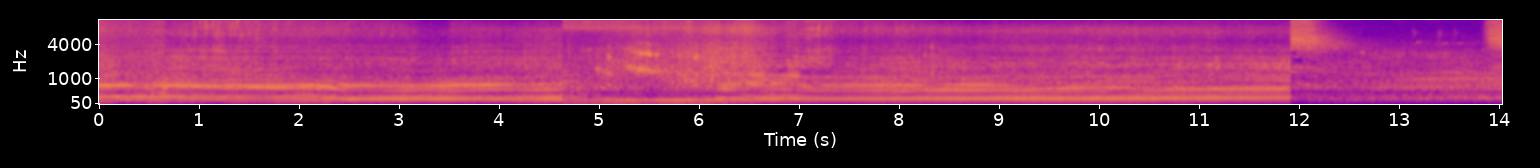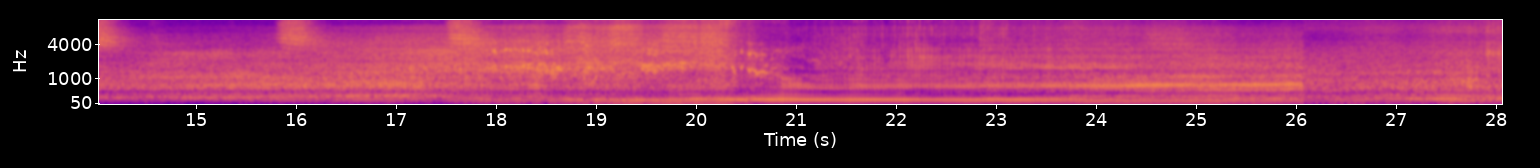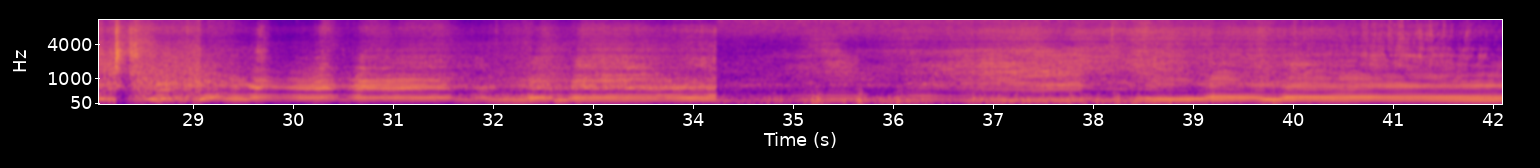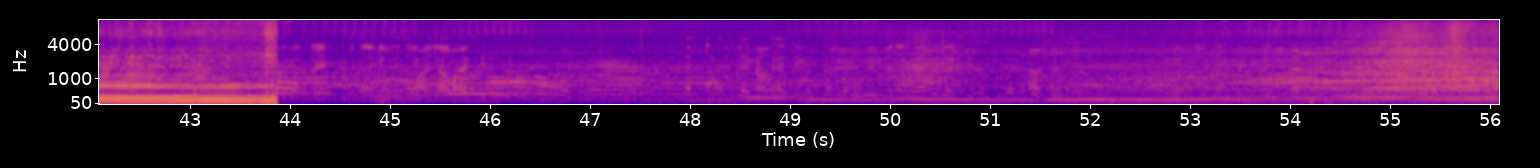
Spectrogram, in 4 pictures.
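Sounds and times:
rally car engines at high revs: 0.0s - 56.0s.

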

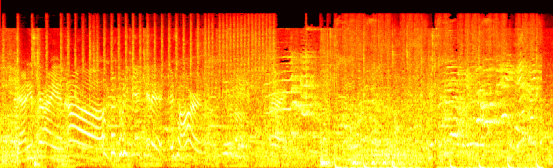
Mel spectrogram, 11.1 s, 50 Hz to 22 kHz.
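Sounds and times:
background music with steady beat: 0.0s - 5.7s, 6.4s - 11.0s
children's voices and chatter: 0.0s - 11.0s.

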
